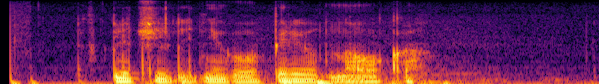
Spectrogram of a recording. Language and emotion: Russian, neutral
